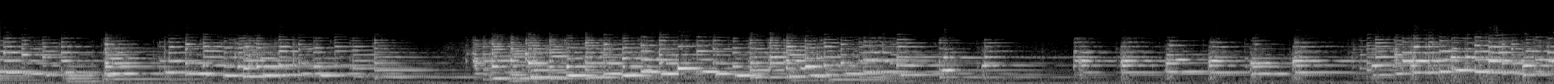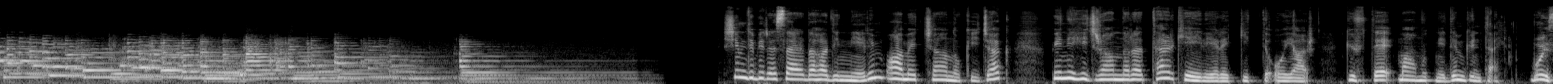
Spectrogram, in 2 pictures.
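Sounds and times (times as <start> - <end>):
plucked zither: 0.0 - 22.0.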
